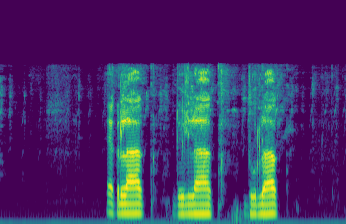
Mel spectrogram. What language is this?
Santali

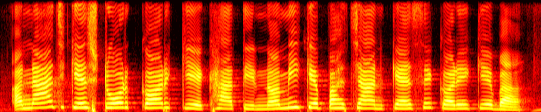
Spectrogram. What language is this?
Bhojpuri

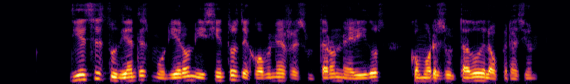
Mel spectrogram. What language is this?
Spanish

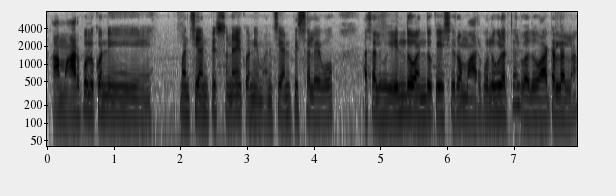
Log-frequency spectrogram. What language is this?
Telugu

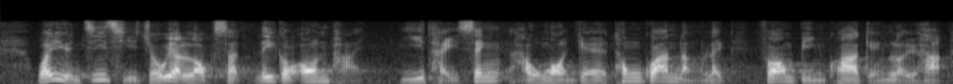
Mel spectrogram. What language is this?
Cantonese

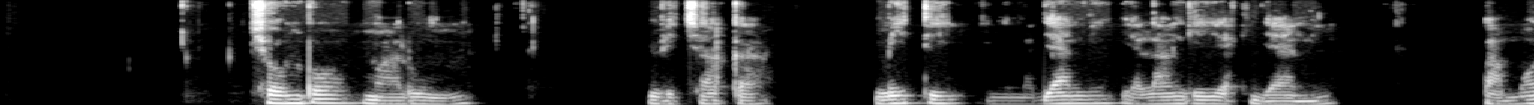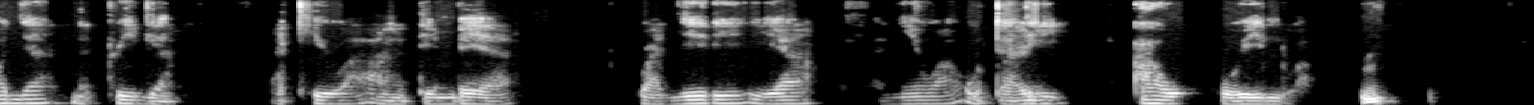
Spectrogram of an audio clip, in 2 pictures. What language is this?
Swahili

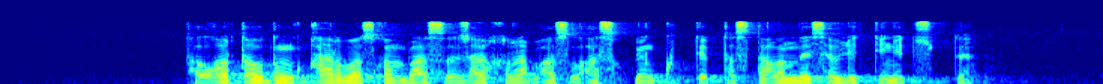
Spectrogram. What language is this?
Kazakh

